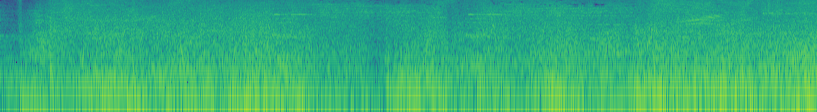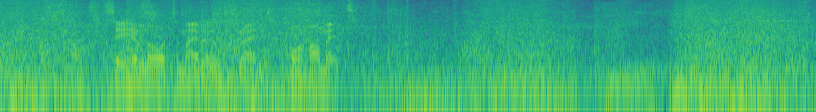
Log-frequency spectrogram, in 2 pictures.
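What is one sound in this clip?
Battle sound effects clash and boom in a video game.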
